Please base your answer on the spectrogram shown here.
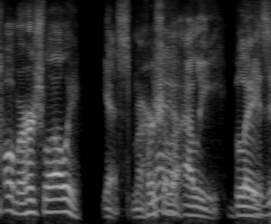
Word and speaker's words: Mahershala: terrible at this tonight I apologize if I mispronounce this one uh mahalah oh MERS Ali yes Mersa Ali blade is in the other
